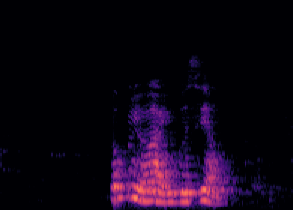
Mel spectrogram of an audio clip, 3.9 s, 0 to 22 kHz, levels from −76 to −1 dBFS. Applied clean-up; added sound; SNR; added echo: none; none; none; reverberation time 0.7 s.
